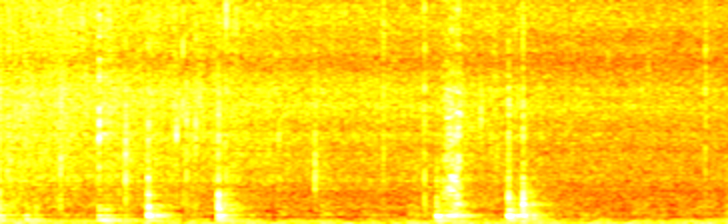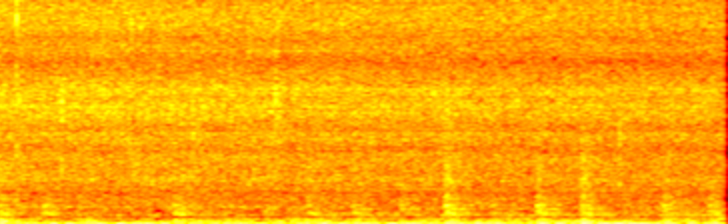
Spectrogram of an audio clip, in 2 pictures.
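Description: Chopped ginger and onion sizzling in hot oil in a nonstick wok, with a slotted spatula stirring and knocking against the pan several times in the first four seconds; after that only a steady frying hiss.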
